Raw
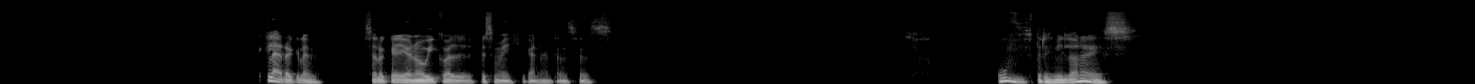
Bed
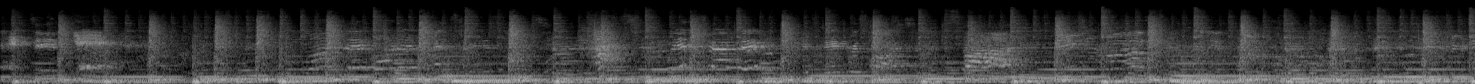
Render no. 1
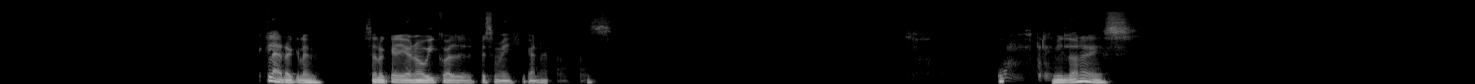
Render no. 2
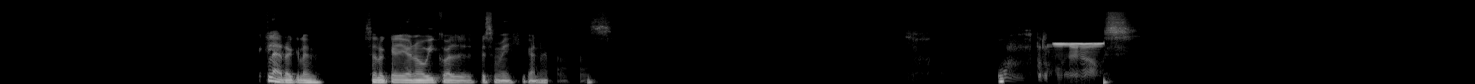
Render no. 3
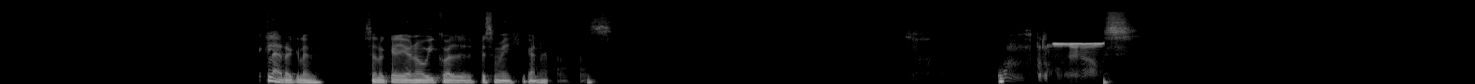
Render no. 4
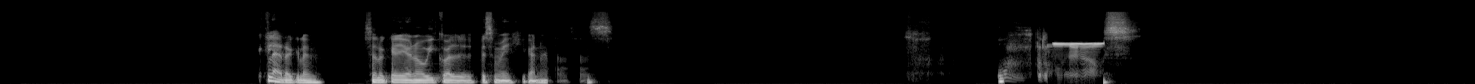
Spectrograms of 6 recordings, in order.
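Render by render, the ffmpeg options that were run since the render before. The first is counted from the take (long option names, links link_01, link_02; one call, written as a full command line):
ffmpeg -i in.wav -filter_complex "[0:a]asettb=1/sr,asplit=3[link_01][link_02][link_03];[link_01]atrim=end=2.754[link_04];[link_02]atrim=start=2.75:end=3.87,asetpts=PTS-STARTPTS,afade=type=in:duration=0.004:curve=qsin,afade=type=out:start_time=1.116:duration=0.004:curve=qsin,bass=frequency=250:gain=5,treble=frequency=4000:gain=-6[link_05];[link_03]atrim=start=3.866[link_06];[link_04][link_05]acrossfade=duration=0.004:curve1=hsin:curve2=qsin[link_07];[link_07][link_06]acrossfade=duration=0.004:curve1=qsin:curve2=hsin,asplit=3[link_08][link_09][link_10];[link_08]afade=type=out:start_time=5.46:duration=0.02[link_11];[link_09]asplit=3[link_12][link_13][link_14];[link_12]bandpass=frequency=730:width_type=q:width=8,volume=0dB[link_15];[link_13]bandpass=frequency=1090:width_type=q:width=8,volume=-6dB[link_16];[link_14]bandpass=frequency=2440:width_type=q:width=8,volume=-9dB[link_17];[link_15][link_16][link_17]amix=inputs=3:normalize=0,afade=type=in:start_time=5.46:duration=0.02,afade=type=out:start_time=5.87:duration=0.02[link_18];[link_10]afade=type=in:start_time=5.87:duration=0.02[link_19];[link_11][link_18][link_19]amix=inputs=3:normalize=0,asplit=3[link_20][link_21][link_22];[link_20]afade=type=out:start_time=10.02:duration=0.02[link_23];[link_21]highpass=frequency=470:width=0.5412,highpass=frequency=470:width=1.3066,equalizer=frequency=980:width_type=q:width=4:gain=9,equalizer=frequency=1500:width_type=q:width=4:gain=-7,equalizer=frequency=2200:width_type=q:width=4:gain=7,equalizer=frequency=3200:width_type=q:width=4:gain=-8,lowpass=frequency=4200:width=0.5412,lowpass=frequency=4200:width=1.3066,afade=type=in:start_time=10.02:duration=0.02,afade=type=out:start_time=10.52:duration=0.02[link_24];[link_22]afade=type=in:start_time=10.52:duration=0.02[link_25];[link_23][link_24][link_25]amix=inputs=3:normalize=0" out.wav
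ffmpeg -i in.wav -filter_complex "[0:a]asettb=1/sr,asplit=3[link_01][link_02][link_03];[link_01]atrim=end=10.474[link_04];[link_02]atrim=start=10.47:end=11.04,asetpts=PTS-STARTPTS,afade=type=in:duration=0.004:curve=qsin,afade=type=out:start_time=0.566:duration=0.004:curve=qsin,lowpass=frequency=2300:width_type=q:width=0.5098,lowpass=frequency=2300:width_type=q:width=0.6013,lowpass=frequency=2300:width_type=q:width=0.9,lowpass=frequency=2300:width_type=q:width=2.563,afreqshift=-2700[link_05];[link_03]atrim=start=11.036[link_06];[link_04][link_05]acrossfade=duration=0.004:curve1=hsin:curve2=qsin[link_07];[link_07][link_06]acrossfade=duration=0.004:curve1=qsin:curve2=hsin" out.wav
ffmpeg -i in.wav -af "acompressor=threshold=-25dB:ratio=6" out.wav
ffmpeg -i in.wav -af "volume=10.5dB" out.wav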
